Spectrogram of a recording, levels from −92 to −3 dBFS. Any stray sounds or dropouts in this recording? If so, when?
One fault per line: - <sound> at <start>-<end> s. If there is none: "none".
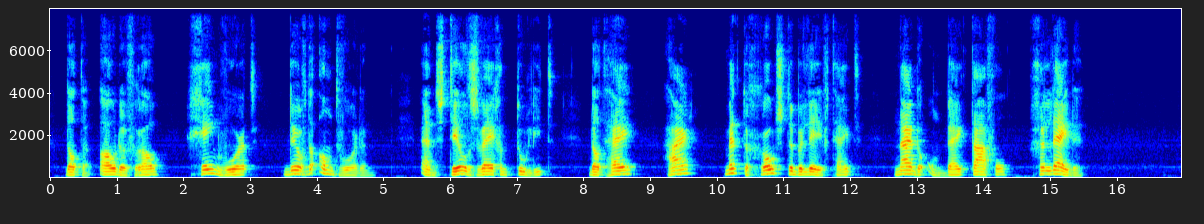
none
